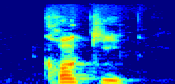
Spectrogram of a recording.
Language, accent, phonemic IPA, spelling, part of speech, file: French, France, /kʁɔ.ki/, croquis, noun, LL-Q150 (fra)-croquis.wav
- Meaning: sketch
